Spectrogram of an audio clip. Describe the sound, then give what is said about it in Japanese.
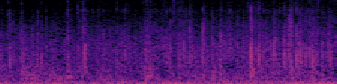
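Rain falls in a steady, dense hiss with soft patter throughout, even in level and unbroken, with no voices. “雨が降り出した日にアメネコと一緒に外へ出かけました。”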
